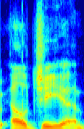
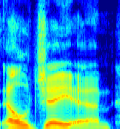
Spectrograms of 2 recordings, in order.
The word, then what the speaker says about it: LJN: So I was noticing in my previous episode that when I was talking about this company, I kept referring to them to LGN, but it's LJN.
